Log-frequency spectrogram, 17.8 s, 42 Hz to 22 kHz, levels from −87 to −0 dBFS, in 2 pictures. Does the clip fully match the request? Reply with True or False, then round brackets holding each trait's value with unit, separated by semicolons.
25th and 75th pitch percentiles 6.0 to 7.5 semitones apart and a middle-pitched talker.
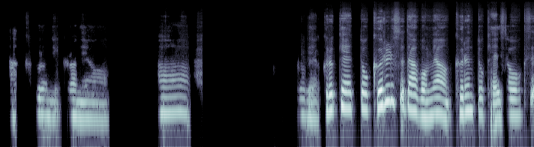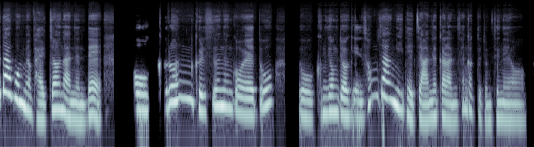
True (6.7 semitones; 175 Hz)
